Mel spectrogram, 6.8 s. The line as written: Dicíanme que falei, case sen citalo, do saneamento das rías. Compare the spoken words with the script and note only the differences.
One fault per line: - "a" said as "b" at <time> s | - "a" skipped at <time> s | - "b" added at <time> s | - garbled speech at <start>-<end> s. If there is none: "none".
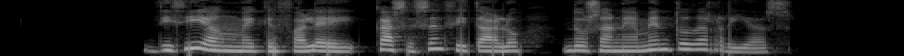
none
